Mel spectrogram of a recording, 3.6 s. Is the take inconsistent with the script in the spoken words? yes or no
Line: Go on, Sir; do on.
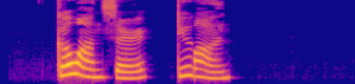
no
